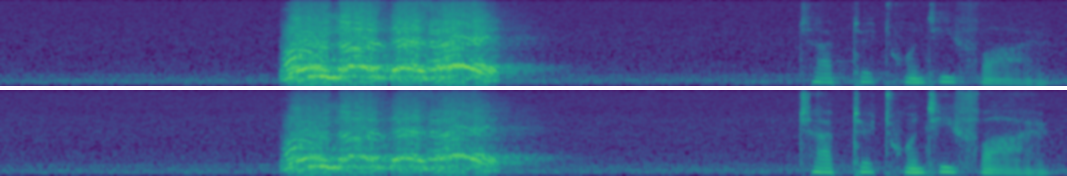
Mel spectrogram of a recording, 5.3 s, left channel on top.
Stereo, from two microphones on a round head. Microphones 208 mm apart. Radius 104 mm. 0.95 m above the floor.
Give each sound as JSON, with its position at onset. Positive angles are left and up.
{"t": 1.4, "sound": "a shout", "side_deg": 25, "distance_m": 0.6}
{"t": 4.0, "sound": "a woman speaking", "side_deg": -65, "distance_m": 0.6}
